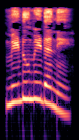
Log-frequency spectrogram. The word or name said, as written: ಮಿಡುಮಿಡನೆ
